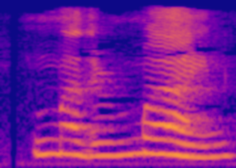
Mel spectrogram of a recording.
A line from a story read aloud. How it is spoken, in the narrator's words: cried the marionette, scared to death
